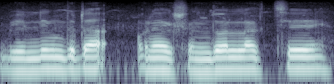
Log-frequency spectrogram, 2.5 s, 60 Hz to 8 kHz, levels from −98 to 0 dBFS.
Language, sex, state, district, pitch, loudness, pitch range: Bengali, male, Assam, Hailakandi, 140 Hz, -14 LUFS, 135-145 Hz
